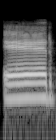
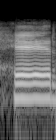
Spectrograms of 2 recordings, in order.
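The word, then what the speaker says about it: heir: So Ratan ji is elder son एंड ह इसको है साइलेंट है बेटा। तो एयर पढ़ने का इसको ओके। राइट। एयर एयर पढ़ने का। हेयर नहीं पढ़ने का इसको।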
